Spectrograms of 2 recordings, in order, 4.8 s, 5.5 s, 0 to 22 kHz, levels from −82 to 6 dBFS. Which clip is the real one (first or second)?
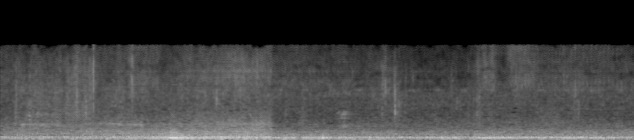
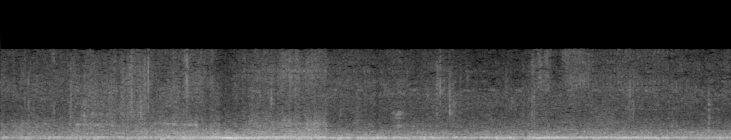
second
